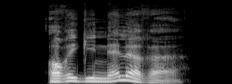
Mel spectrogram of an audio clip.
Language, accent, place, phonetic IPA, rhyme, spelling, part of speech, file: German, Germany, Berlin, [oʁiɡiˈnɛləʁə], -ɛləʁə, originellere, adjective, De-originellere.ogg
- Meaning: inflection of originell: 1. strong/mixed nominative/accusative feminine singular comparative degree 2. strong nominative/accusative plural comparative degree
